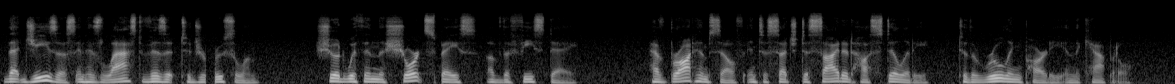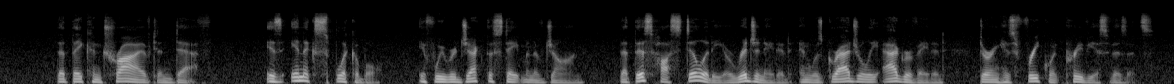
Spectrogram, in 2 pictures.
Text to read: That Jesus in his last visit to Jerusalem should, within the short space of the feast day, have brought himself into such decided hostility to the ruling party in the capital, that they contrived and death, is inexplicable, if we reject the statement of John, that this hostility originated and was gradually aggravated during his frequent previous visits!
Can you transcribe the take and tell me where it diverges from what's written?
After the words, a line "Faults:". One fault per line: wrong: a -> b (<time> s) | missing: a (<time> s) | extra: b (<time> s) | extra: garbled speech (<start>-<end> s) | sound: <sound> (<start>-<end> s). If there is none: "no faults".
That Jesus in his last visit to Jerusalem should, within the short space of the feast day, have brought himself into such decided hostility to the ruling party in the capital, that they contrived and death, is inexplicable, if we reject the statement of John, that this hostility originated and was gradually aggravated during his frequent previous visits!
Faults:
sound: dropout (2.1-2.2 s)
